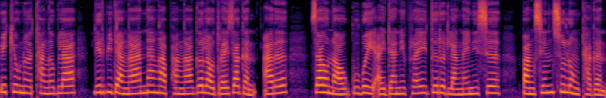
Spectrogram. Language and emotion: Bodo, neutral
